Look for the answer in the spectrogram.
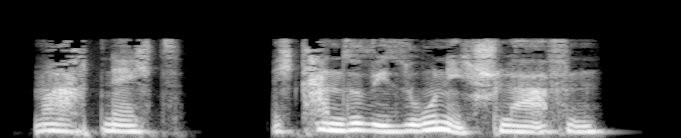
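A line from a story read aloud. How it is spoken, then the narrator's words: Grumbled. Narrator (German): brummte Louis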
